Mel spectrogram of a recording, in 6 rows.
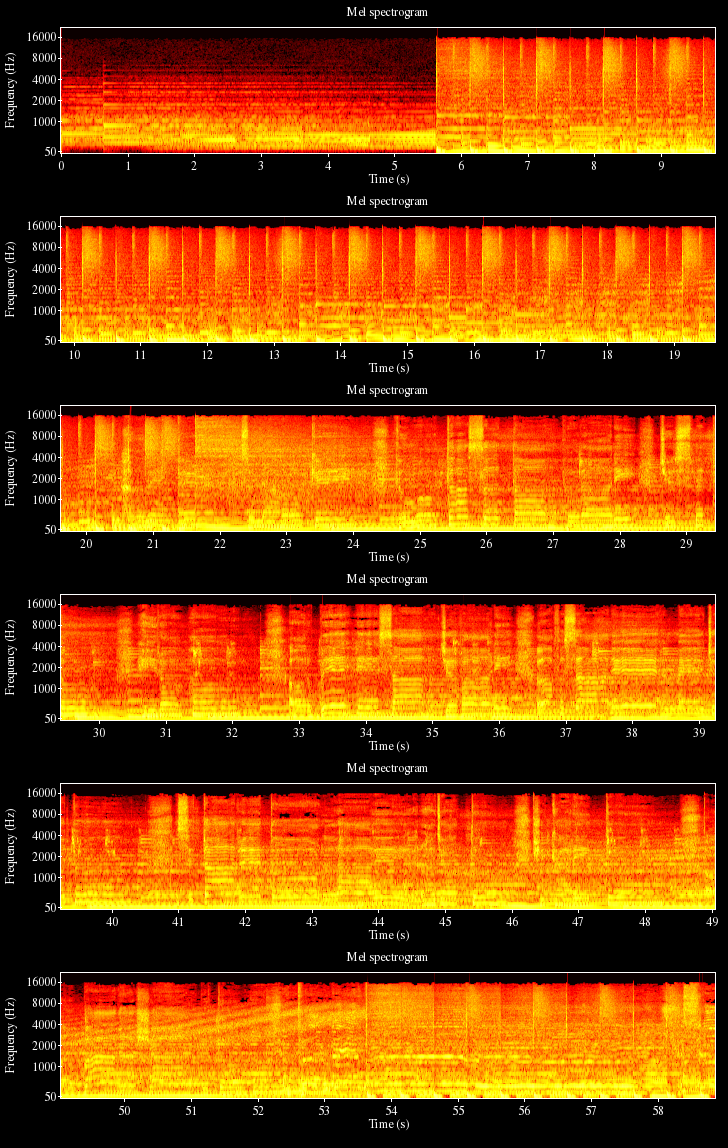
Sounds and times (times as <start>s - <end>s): Music: 0.0s - 58.8s.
